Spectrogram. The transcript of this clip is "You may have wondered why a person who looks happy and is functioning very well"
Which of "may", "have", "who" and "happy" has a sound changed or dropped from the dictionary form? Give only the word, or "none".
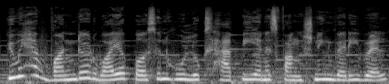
none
